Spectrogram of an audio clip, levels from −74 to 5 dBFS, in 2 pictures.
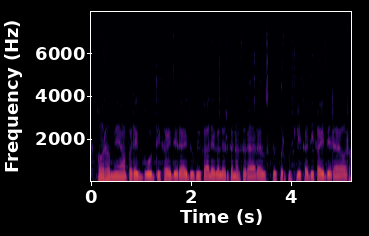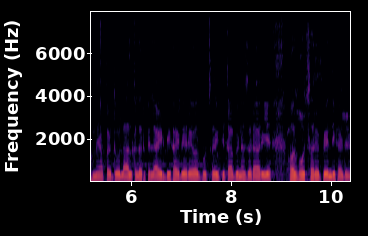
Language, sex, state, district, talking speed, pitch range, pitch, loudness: Hindi, male, Goa, North and South Goa, 325 wpm, 135-140 Hz, 135 Hz, -35 LUFS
